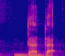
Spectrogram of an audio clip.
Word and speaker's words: dada: We have this dada, which means already, and it's dada, dada. So the tone is down, right? Dada, dada on both syllables, dada. And I'm stressing on this because if you raise the tone, you'll be saying something completely different.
